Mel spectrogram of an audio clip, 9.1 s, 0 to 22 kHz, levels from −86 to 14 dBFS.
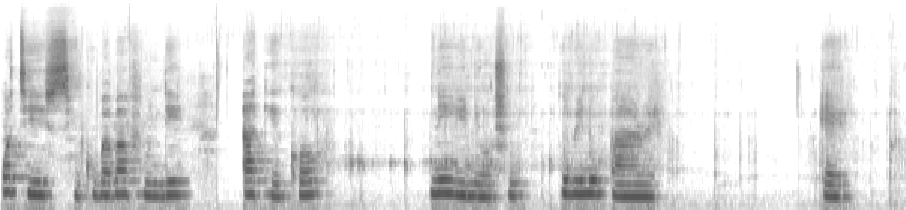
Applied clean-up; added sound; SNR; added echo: neural mask model RNNoise.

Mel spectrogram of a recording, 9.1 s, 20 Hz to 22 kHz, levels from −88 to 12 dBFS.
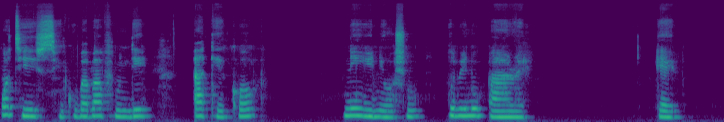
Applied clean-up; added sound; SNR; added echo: neural mask model DeepFilterNet 3.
